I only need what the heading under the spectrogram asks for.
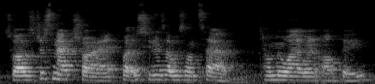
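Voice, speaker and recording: A young drama student from North East England, with a Geordie accent, co-hosts a podcast and chats frankly and casually, swearing freely. Her mid-range voice is rapid-fire with fairly even intonation. The room is echoey, the mic is far off, and there's faint noise.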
